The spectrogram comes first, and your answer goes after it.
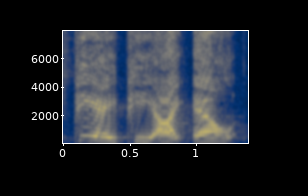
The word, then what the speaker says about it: papillon: papillon now see it's it's p-a-p-i-l-l-o-n but it's pronounced papillon look at that and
